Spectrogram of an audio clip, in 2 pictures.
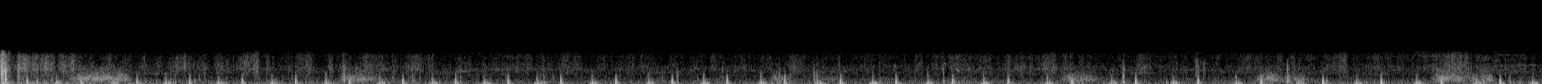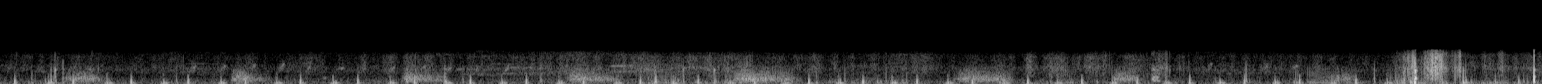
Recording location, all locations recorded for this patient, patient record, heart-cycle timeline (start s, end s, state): mitral valve (MV)
aortic valve (AV)+pulmonary valve (PV)+tricuspid valve (TV)+mitral valve (MV)
#Age: Child
#Sex: Male
#Height: 125.0 cm
#Weight: 25.4 kg
#Pregnancy status: False
#Murmur: Absent
#Murmur locations: nan
#Most audible location: nan
#Systolic murmur timing: nan
#Systolic murmur shape: nan
#Systolic murmur grading: nan
#Systolic murmur pitch: nan
#Systolic murmur quality: nan
#Diastolic murmur timing: nan
#Diastolic murmur shape: nan
#Diastolic murmur grading: nan
#Diastolic murmur pitch: nan
#Diastolic murmur quality: nan
#Outcome: Abnormal
#Campaign: 2014 screening campaign
0.00	0.12	S1
0.12	0.26	systole
0.26	0.38	S2
0.38	0.54	diastole
0.54	0.64	S1
0.64	0.78	systole
0.78	0.90	S2
0.90	1.10	diastole
1.10	1.22	S1
1.22	1.36	systole
1.36	1.44	S2
1.44	1.64	diastole
1.64	1.76	S1
1.76	1.88	systole
1.88	1.96	S2
1.96	2.16	diastole
2.16	2.28	S1
2.28	2.40	systole
2.40	2.48	S2
2.48	2.70	diastole
2.70	2.80	S1
2.80	2.94	systole
2.94	3.04	S2
3.04	3.24	diastole
3.24	3.34	S1
3.34	3.46	systole
3.46	3.58	S2
3.58	3.78	diastole
3.78	3.88	S1
3.88	4.00	systole
4.00	4.10	S2
4.10	4.30	diastole
4.30	4.42	S1
4.42	4.54	systole
4.54	4.64	S2
4.64	4.82	diastole
4.82	4.92	S1
4.92	5.06	systole
5.06	5.14	S2
5.14	5.36	diastole
5.36	5.48	S1
5.48	5.58	systole
5.58	5.68	S2
5.68	5.90	diastole
5.90	6.00	S1
6.00	6.14	systole
6.14	6.22	S2
6.22	6.46	diastole
6.46	6.58	S1
6.58	6.70	systole
6.70	6.80	S2
6.80	7.02	diastole
7.02	7.12	S1
7.12	7.24	systole
7.24	7.34	S2
7.34	7.58	diastole
7.58	7.70	S1
7.70	7.82	systole
7.82	7.92	S2
7.92	8.14	diastole
8.14	8.26	S1
8.26	8.38	systole
8.38	8.48	S2
8.48	8.70	diastole
8.70	8.82	S1
8.82	8.94	systole
8.94	9.04	S2
9.04	9.26	diastole
9.26	9.36	S1
9.36	9.50	systole
9.50	9.60	S2
9.60	9.82	diastole
9.82	9.92	S1
9.92	10.06	systole
10.06	10.16	S2
10.16	10.46	diastole
10.46	10.56	S1
10.56	10.70	systole
10.70	10.80	S2
10.80	11.10	diastole
11.10	11.20	S1
11.20	11.34	systole
11.34	11.42	S2
11.42	11.70	diastole
11.70	11.82	S1
11.82	11.96	systole
11.96	12.04	S2
12.04	12.34	diastole
12.34	12.44	S1
12.44	12.60	systole
12.60	12.70	S2
12.70	12.96	diastole
12.96	13.06	S1
13.06	13.20	systole
13.20	13.30	S2
13.30	13.54	diastole
13.54	13.66	S1
13.66	13.80	systole
13.80	13.88	S2
13.88	14.14	diastole
14.14	14.26	S1
14.26	14.40	systole
14.40	14.52	S2
14.52	14.74	diastole
14.74	14.88	S1
14.88	14.98	systole
14.98	15.08	S2
15.08	15.30	diastole
15.30	15.42	S1
15.42	15.54	systole
15.54	15.62	S2
15.62	15.88	diastole
15.88	16.02	S1
16.02	16.14	systole
16.14	16.26	S2
16.26	16.46	diastole
16.46	16.58	S1
16.58	16.72	systole
16.72	16.80	S2
16.80	17.04	diastole
17.04	17.14	S1
17.14	17.28	systole
17.28	17.36	S2
17.36	17.60	diastole
17.60	17.72	S1
17.72	17.84	systole
17.84	17.96	S2
17.96	18.18	diastole
18.18	18.28	S1
18.28	18.40	systole
18.40	18.50	S2
18.50	18.72	diastole
18.72	18.84	S1
18.84	18.98	systole
18.98	19.06	S2
19.06	19.30	diastole
19.30	19.40	S1
19.40	19.52	systole
19.52	19.64	S2
19.64	19.86	diastole
19.86	19.96	S1
19.96	20.10	systole
20.10	20.20	S2
20.20	20.42	diastole
20.42	20.52	S1
20.52	20.66	systole
20.66	20.76	S2
20.76	21.02	diastole
21.02	21.10	S1
21.10	21.22	systole
21.22	21.36	S2
21.36	21.56	diastole
21.56	21.66	S1
21.66	21.80	systole
21.80	21.88	S2
21.88	22.14	diastole
22.14	22.24	S1
22.24	22.38	systole
22.38	22.46	S2
22.46	22.58	diastole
